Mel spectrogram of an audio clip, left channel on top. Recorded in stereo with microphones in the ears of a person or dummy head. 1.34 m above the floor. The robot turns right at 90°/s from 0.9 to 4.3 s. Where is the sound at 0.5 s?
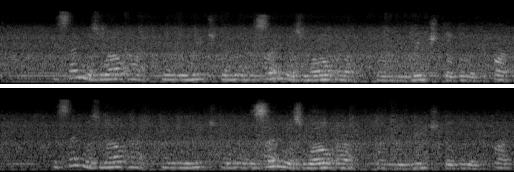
10° left, 1.8 m; by 3.5 s 115° right, 1.8 m.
